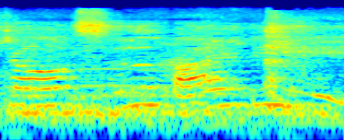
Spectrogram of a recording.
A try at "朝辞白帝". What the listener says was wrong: 嗯 ， 着 急 啊 ！ 朝 辞 的 辞 是 长 音 。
